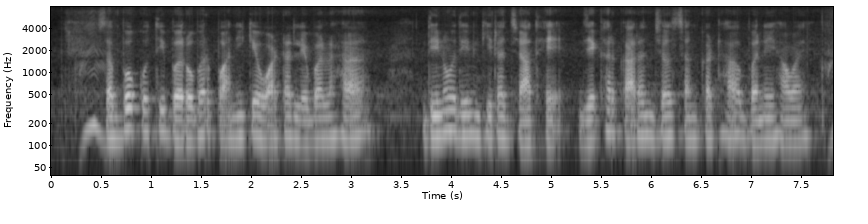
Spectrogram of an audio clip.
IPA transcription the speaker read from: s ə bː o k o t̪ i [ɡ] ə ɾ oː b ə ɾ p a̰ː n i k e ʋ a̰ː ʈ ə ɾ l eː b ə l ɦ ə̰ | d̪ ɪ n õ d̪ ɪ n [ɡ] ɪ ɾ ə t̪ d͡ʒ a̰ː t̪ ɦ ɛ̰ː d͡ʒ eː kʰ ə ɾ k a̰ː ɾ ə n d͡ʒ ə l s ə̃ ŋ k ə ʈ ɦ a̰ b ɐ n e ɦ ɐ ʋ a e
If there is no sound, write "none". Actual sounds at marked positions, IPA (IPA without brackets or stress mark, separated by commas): b, ɡ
